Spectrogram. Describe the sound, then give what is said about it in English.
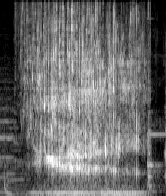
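Coffee pours into a cup in a steady splashing stream for about three seconds, fairly loud, then cuts off with a small final trickle. No one speaks. “Ah, do you hear that? That means the start of a good day in my household. If I don't have that first cup to begin my morning, then I'm guaranteed my day is going to be a struggle.”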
